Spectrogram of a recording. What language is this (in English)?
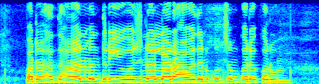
Magahi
